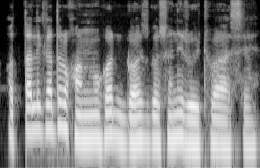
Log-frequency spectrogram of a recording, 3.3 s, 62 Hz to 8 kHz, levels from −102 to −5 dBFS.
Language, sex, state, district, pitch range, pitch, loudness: Assamese, male, Assam, Kamrup Metropolitan, 130-155 Hz, 145 Hz, -17 LUFS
